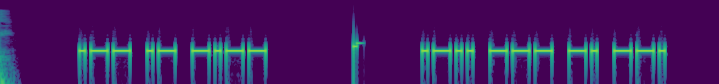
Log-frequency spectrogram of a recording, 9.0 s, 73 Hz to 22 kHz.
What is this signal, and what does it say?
Morse code, heard as a keyed tone, about 17 wpm, 700 Hz. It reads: WAY LONG
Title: Sentences from Top 100 Words - New Word Drill - 17wpm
